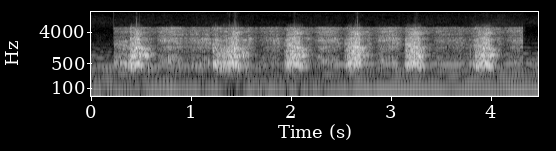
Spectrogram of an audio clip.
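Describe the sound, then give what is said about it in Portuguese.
A dog barks vigorously, six loud, forceful barks in a steady rhythm about a second apart, with no one talking. “Depois começou a latir com vigor.”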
